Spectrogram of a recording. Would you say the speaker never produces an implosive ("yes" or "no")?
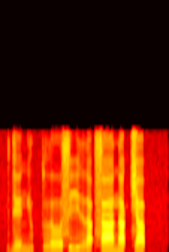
yes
